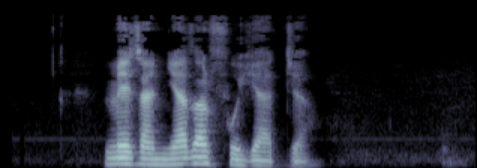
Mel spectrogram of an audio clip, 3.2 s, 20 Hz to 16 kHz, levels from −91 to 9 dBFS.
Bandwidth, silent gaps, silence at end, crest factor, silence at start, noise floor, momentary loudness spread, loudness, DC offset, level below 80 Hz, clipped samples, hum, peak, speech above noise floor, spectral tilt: 11.5 kHz; none; 1.1 s; 24 dB; 0.7 s; -68 dBFS; 16 LU; -22 LUFS; under 0.1%; -60 dBFS; under 0.1%; none; -2 dBFS; 46 dB; -5 dB/octave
